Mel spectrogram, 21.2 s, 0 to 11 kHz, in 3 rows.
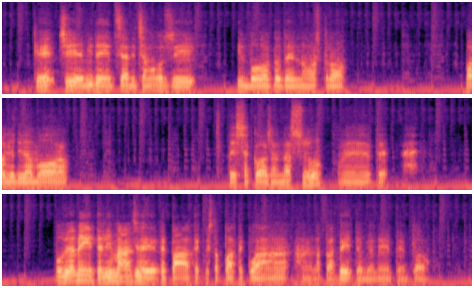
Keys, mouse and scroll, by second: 0.4 middle click, 1.0 middle click, 2.6-6.3 drag, 6.8 middle click, 6.9 scroll down 2, 7.4 middle drag, 8.2 middle drag, 8.9 middle click, 9.6 middle click, 10.6-10.9 middle drag, 12.3-14.6 drag, 15.0 middle click, 15.2 scroll up 2, 15.4 scroll down 2, 17.6-18.0 middle drag, 18.5 middle drag, 19.0 middle click, 19.4 middle drag, 19.9 middle click, 20.4 middle click, 20.9 middle click.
